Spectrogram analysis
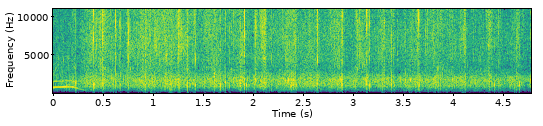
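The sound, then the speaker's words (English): Steady audience applause welcomes the day's guest as she comes up: a dense patter of many hands clapping, holding fairly loud and even for several seconds with no voices on top. “Round of applause for”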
